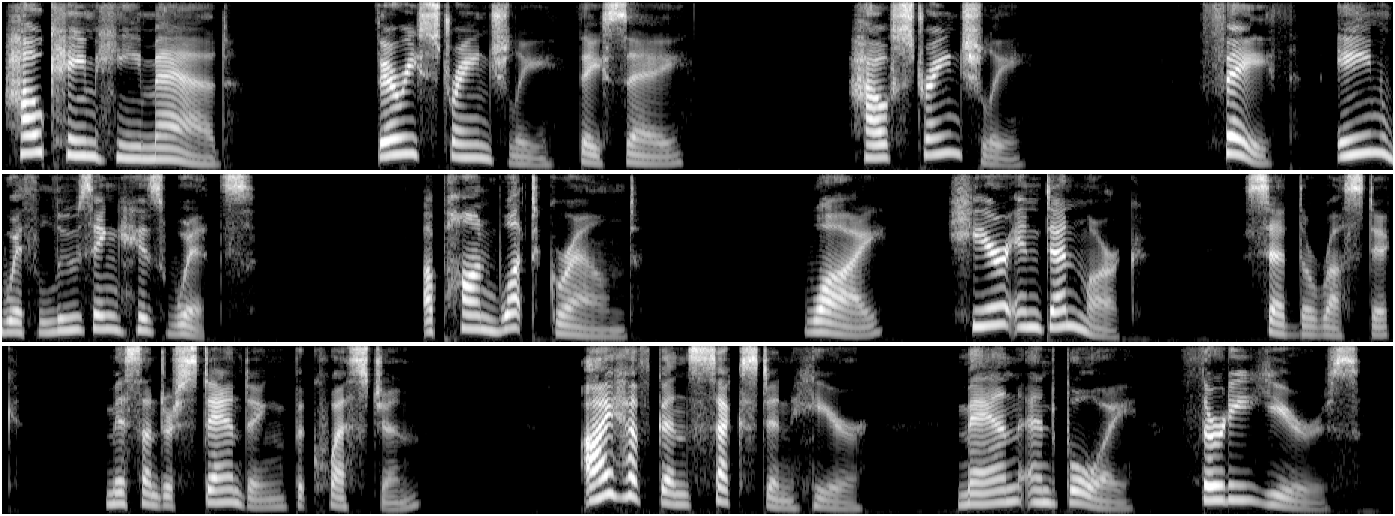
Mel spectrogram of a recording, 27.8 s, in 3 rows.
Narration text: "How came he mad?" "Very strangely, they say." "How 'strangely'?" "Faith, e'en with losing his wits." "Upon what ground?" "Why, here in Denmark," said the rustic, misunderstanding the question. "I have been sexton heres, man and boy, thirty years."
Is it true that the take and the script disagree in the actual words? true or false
true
